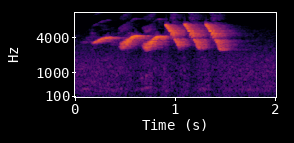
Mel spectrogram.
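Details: Double-collared seedeater, caged, sings a tui tui fibra phrase meant to train birds: a thin opening whistle followed by a fast string of high, falling, ringing notes lasting about a second.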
